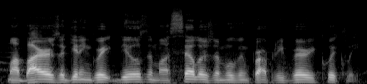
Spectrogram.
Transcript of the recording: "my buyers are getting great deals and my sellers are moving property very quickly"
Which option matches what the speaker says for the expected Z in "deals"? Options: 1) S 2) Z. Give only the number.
2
